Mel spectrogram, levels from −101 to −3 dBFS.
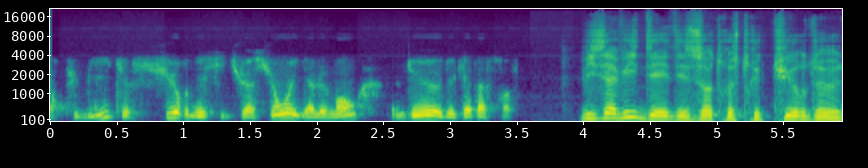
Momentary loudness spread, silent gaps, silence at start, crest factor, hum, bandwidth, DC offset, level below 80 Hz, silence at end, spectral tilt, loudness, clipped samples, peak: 11 LU; none; 0 s; 14 dB; none; 18 kHz; under 0.1%; -48 dBFS; 0 s; -6 dB/octave; -16 LUFS; under 0.1%; -2 dBFS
